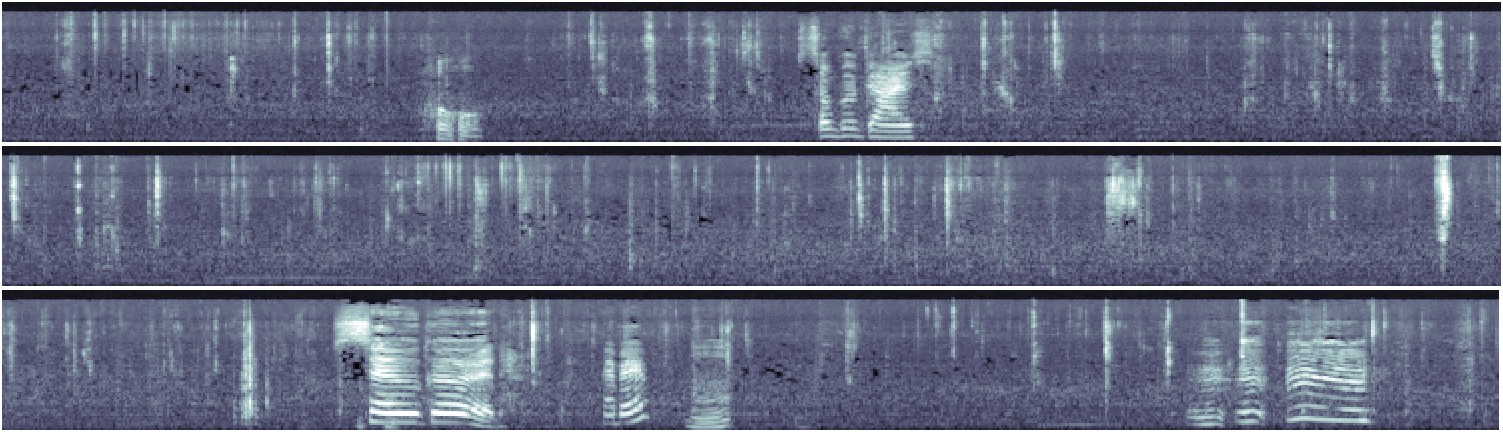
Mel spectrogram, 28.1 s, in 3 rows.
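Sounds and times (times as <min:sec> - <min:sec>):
small crunches: 0:00.3 - 0:02.5, 0:07.7 - 0:20.6
chewing and mouth sounds: 0:03.6 - 0:05.0, 0:05.8 - 0:06.8, 0:07.5 - 0:20.7, 0:21.9 - 0:26.6.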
